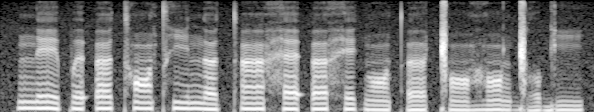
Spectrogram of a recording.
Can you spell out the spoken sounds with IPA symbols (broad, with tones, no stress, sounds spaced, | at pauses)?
n e˦˨ p ɘ˧ ʔ œ˦ tʰ ɔ̃˦ tʰ i˦ n œ˧ tʼ œ̃˦ h ɛ˦ ʔ œ˦ h e˦ ɡ ɔ̃˨ tʼ œ˨˦ ǁ ɔ̃˨ ɦ ɔ̃˦ ɡ͡ǁ o˨ ɡ i˧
